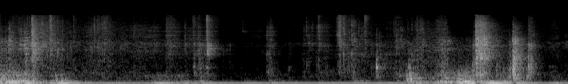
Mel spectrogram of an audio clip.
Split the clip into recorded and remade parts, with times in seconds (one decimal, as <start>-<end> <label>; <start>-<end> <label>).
0.0-1.5 recorded; 1.5-3.4 remade; 3.4-5.7 recorded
